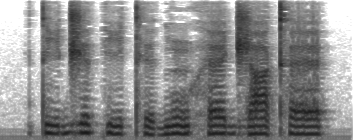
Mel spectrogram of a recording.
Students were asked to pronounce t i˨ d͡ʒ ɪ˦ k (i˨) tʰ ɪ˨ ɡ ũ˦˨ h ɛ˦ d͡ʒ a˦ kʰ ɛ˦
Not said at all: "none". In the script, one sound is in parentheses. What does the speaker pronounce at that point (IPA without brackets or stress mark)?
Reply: i˨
